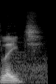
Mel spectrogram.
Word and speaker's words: leite: Um it would be pronounced leite in Brazil.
